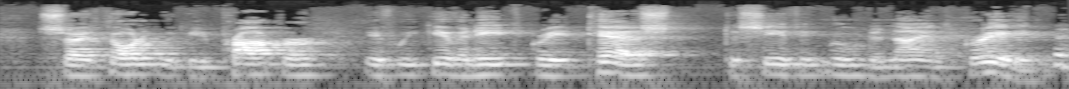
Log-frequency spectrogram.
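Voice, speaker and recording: A man with an American accent speaks at a moderate pace in a fairly high, monotone, flat voice. Noticeable background noise and audible room echo fill the recording. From central Pennsylvania, Gratz. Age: 70s. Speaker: retired school principal. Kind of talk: public talk. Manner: casual, halting.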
